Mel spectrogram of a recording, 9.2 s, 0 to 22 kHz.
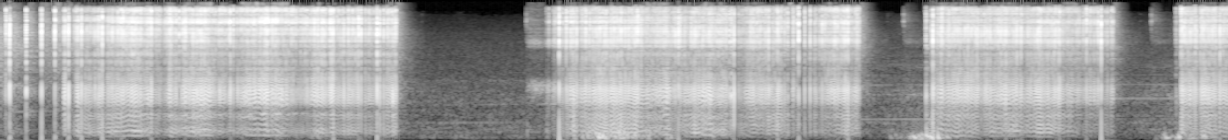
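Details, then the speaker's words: MIG welder on low amperage filling a sheet-metal corner on a 1941 Mercury: steady crackling, popping and spitting of normal short-circuit transfer, with brief pauses between short runs. "Hear how the welders popping and spitting? It's called a short circuit welding. It's like blowing a fuse."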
